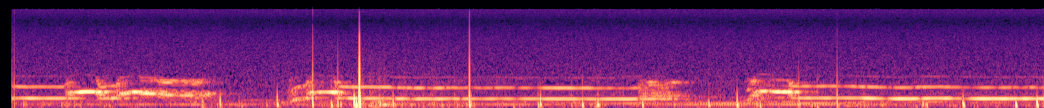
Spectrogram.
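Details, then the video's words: An Australian Cattle Dog, Buster, howls in wavering, rising and falling bursts over a steady siren tone, imitating a passing fire truck, as he does at emergency vehicles. "Adorable Australian cattle dog doing his fire truck impersonation"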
